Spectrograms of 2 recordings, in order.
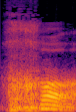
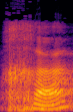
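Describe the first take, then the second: First: The sound is heavy, raised toward the palate. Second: The sound is light, not raised toward the palate. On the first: The speaker calls it right. "suara kita akan menuju ke kawasan lelangit dulu" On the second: The speaker calls it wrong. "tak betul. Kha dia tak naik ke langit"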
